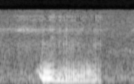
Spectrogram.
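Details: Sleeping pug twitching as it snores, giving a single drawn-out snore under one second long: a nasal, droning tone that dips slightly and holds steady with a fine rattling flutter, set against faint background hiss.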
